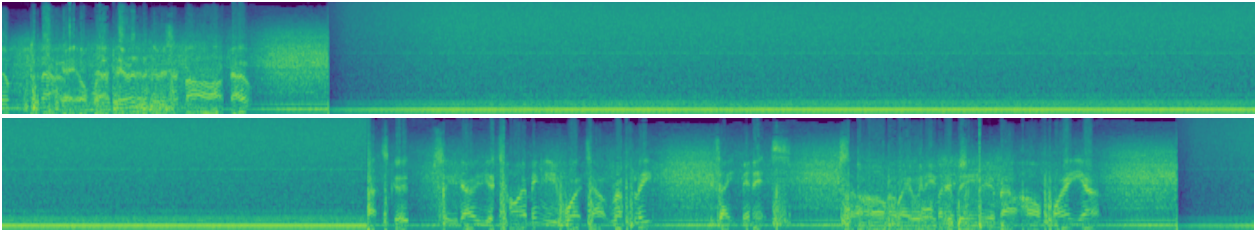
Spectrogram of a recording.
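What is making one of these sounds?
A small plane's engine drones steadily.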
